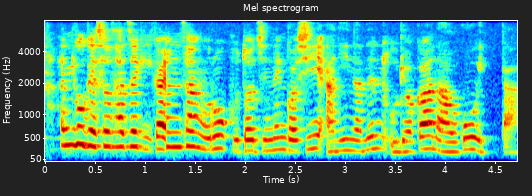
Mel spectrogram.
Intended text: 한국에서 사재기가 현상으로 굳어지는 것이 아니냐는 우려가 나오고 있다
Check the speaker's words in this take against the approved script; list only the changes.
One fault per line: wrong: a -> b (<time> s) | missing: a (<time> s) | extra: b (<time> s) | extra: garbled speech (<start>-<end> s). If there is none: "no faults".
no faults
